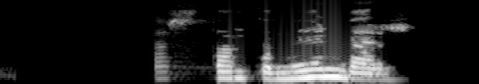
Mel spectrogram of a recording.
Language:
Icelandic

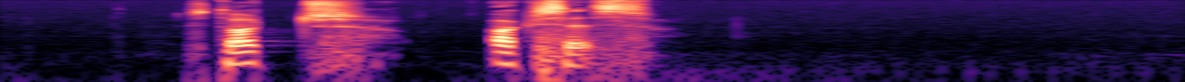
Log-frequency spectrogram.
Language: Norwegian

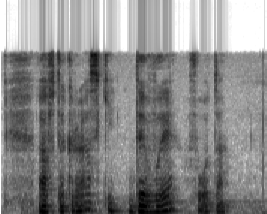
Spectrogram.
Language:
Russian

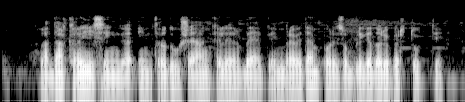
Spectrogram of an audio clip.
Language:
Italian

